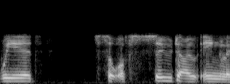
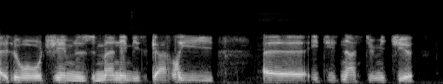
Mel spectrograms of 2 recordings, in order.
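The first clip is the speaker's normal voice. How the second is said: slow, mocking put-on French accent; 5 semitones lower than usual. Showing how people mock a french speaker: mocking french accent. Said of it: "take the rise out of someone who's French".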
